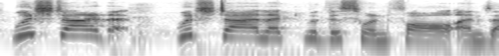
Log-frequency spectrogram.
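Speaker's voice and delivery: put-on Queen's English accent; American trying very proper British English. Shown as a demonstration. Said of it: "I feel like it's very proper".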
